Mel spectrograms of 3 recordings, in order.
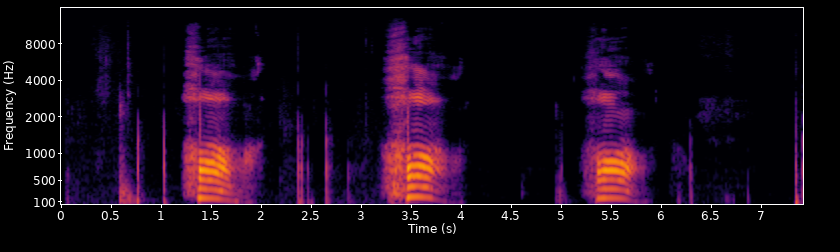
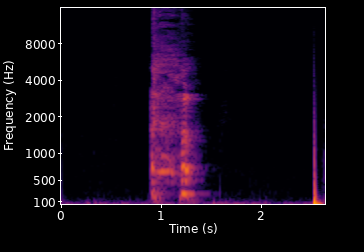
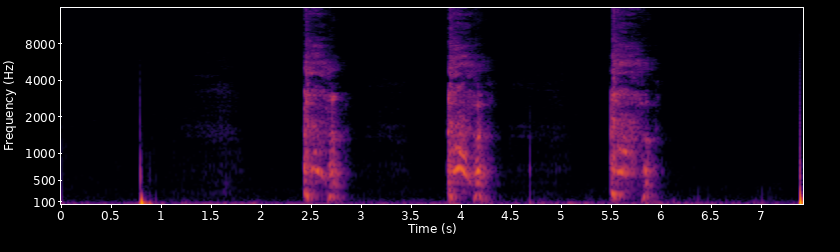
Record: {"exhalation_length": "7.4 s", "exhalation_amplitude": 32768, "exhalation_signal_mean_std_ratio": 0.33, "cough_length": "2.6 s", "cough_amplitude": 32768, "cough_signal_mean_std_ratio": 0.2, "three_cough_length": "7.4 s", "three_cough_amplitude": 32768, "three_cough_signal_mean_std_ratio": 0.19, "survey_phase": "alpha (2021-03-01 to 2021-08-12)", "age": "65+", "gender": "Male", "wearing_mask": "No", "symptom_none": true, "smoker_status": "Never smoked", "respiratory_condition_asthma": true, "respiratory_condition_other": true, "recruitment_source": "REACT", "submission_delay": "2 days", "covid_test_result": "Negative", "covid_test_method": "RT-qPCR"}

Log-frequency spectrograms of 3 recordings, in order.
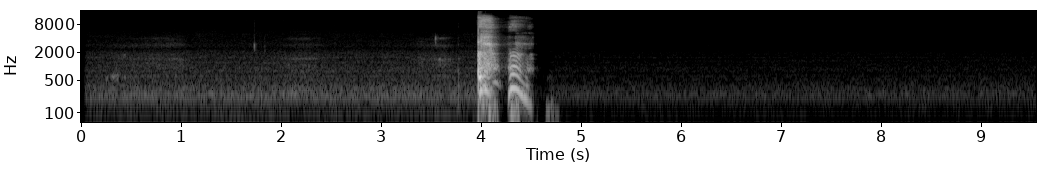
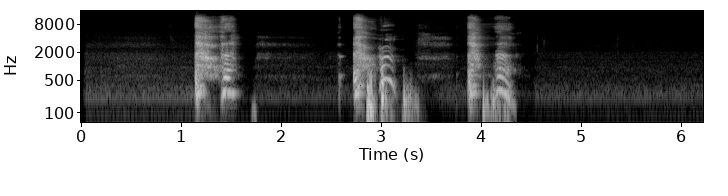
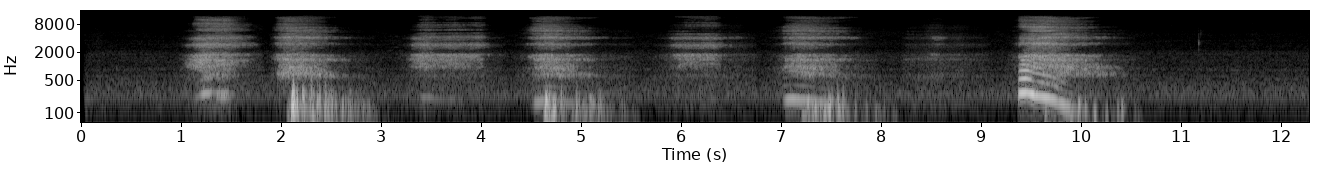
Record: {"cough_length": "9.6 s", "cough_amplitude": 32768, "cough_signal_mean_std_ratio": 0.15, "three_cough_length": "6.2 s", "three_cough_amplitude": 29631, "three_cough_signal_mean_std_ratio": 0.34, "exhalation_length": "12.3 s", "exhalation_amplitude": 21497, "exhalation_signal_mean_std_ratio": 0.4, "survey_phase": "beta (2021-08-13 to 2022-03-07)", "age": "65+", "gender": "Female", "wearing_mask": "No", "symptom_none": true, "smoker_status": "Ex-smoker", "respiratory_condition_asthma": false, "respiratory_condition_other": false, "recruitment_source": "REACT", "submission_delay": "4 days", "covid_test_result": "Negative", "covid_test_method": "RT-qPCR", "influenza_a_test_result": "Negative", "influenza_b_test_result": "Negative"}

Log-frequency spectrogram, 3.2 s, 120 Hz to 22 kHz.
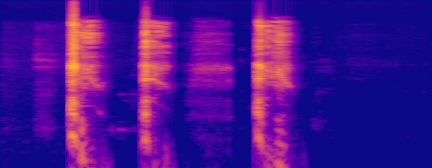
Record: {"three_cough_length": "3.2 s", "three_cough_amplitude": 32768, "three_cough_signal_mean_std_ratio": 0.25, "survey_phase": "beta (2021-08-13 to 2022-03-07)", "age": "18-44", "gender": "Female", "wearing_mask": "No", "symptom_none": true, "smoker_status": "Never smoked", "respiratory_condition_asthma": false, "respiratory_condition_other": false, "recruitment_source": "REACT", "submission_delay": "2 days", "covid_test_result": "Negative", "covid_test_method": "RT-qPCR", "influenza_a_test_result": "Negative", "influenza_b_test_result": "Negative"}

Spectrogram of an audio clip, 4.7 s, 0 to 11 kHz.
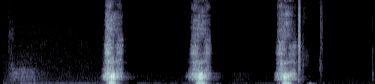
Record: {"exhalation_length": "4.7 s", "exhalation_amplitude": 32768, "exhalation_signal_mean_std_ratio": 0.21, "survey_phase": "beta (2021-08-13 to 2022-03-07)", "age": "45-64", "gender": "Female", "wearing_mask": "No", "symptom_none": true, "smoker_status": "Ex-smoker", "respiratory_condition_asthma": false, "respiratory_condition_other": false, "recruitment_source": "REACT", "submission_delay": "2 days", "covid_test_result": "Negative", "covid_test_method": "RT-qPCR", "influenza_a_test_result": "Negative", "influenza_b_test_result": "Negative"}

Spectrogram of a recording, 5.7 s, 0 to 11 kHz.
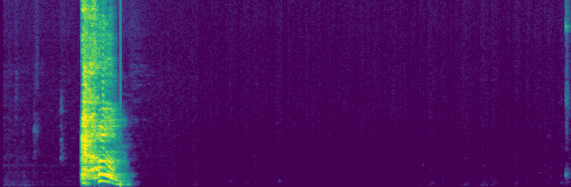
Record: {"cough_length": "5.7 s", "cough_amplitude": 28561, "cough_signal_mean_std_ratio": 0.2, "survey_phase": "beta (2021-08-13 to 2022-03-07)", "age": "65+", "gender": "Female", "wearing_mask": "No", "symptom_none": true, "smoker_status": "Never smoked", "respiratory_condition_asthma": false, "respiratory_condition_other": false, "recruitment_source": "Test and Trace", "submission_delay": "0 days", "covid_test_result": "Negative", "covid_test_method": "LFT"}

